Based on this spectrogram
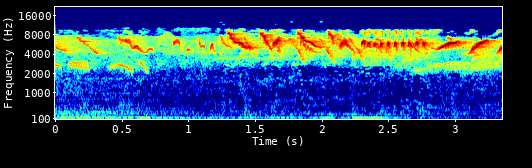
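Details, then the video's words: Oriental white-eye song in training audio for prompting birds to sing: a brief, busy run of very high twittering and slurred whistled notes, ending in a fast series of repeated chirps. "terapi pleci bikin nembak mudah di tiru langsung ngotot bunyi"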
